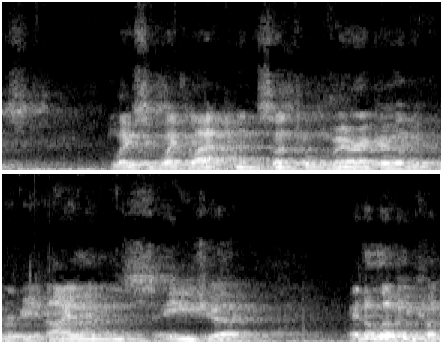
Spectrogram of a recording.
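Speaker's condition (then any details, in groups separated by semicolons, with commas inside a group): No condition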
